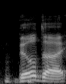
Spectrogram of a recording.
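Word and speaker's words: Buildah: in their case builder it's a like the boston way to say builder um builda is the tool that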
